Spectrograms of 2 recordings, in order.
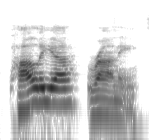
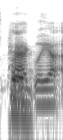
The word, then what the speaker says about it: Paglia: It's spelled like Paglia. The G though. Yeah, that's what I wanted to say was Pagia.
